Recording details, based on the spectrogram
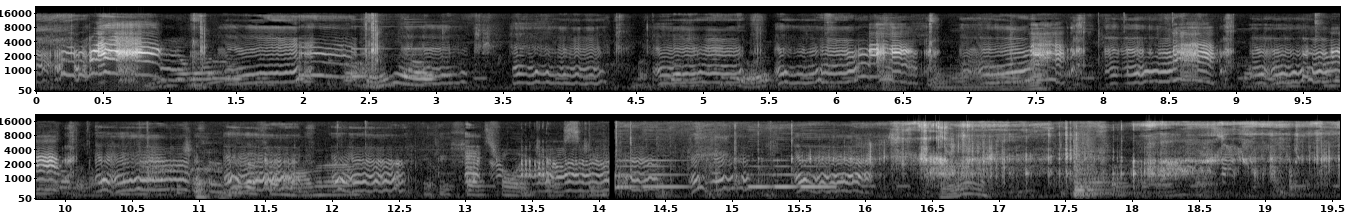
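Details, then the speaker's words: Newborn baby boy, born slightly early, described as a little wet with some fluid still in his lungs; an echo was mentioned (possible muscular VSD): loud, repeated, strong high-pitched crying with short breaths between cries, and adult voices in the room. "Yeah, he's a little bit wet, yeah. Mm-hmm. Yeah. So, a little bit fluid in his lungs still there."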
